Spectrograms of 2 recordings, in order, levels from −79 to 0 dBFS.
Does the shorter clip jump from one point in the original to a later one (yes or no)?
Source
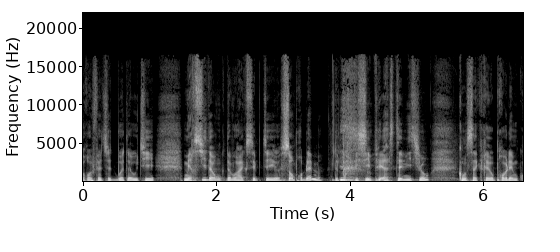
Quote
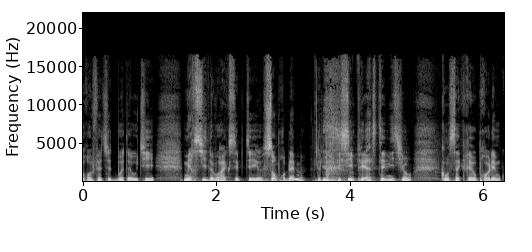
yes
